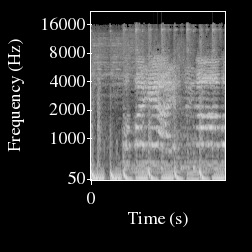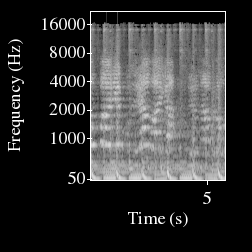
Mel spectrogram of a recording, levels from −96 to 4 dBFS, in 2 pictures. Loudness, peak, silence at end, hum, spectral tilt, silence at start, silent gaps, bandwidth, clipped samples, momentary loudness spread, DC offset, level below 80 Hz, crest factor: -12 LUFS; 0 dBFS; 0 s; none; -2.5 dB/octave; 0 s; none; 17 kHz; under 0.1%; 8 LU; under 0.1%; -22 dBFS; 14 dB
